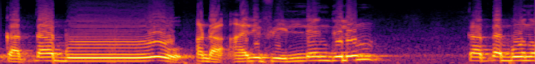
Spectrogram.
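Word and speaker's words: كتبوا: Extra അലിഫുണ്ട്, ഈ അലിഫിനെ ഉച്ചരിക്കത്തില്ല, പറയത്തില്ല, വായിക്കത്തില്ല. അലിഫിനെ ആ ഇ ഉ എന്നൊന്നും പറയത്തില്ല. കത്തബൂ കത്തബൂ ഫഅലൂ.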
